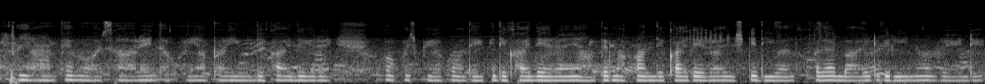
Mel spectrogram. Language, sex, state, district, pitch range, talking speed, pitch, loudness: Hindi, female, Bihar, Madhepura, 185-195 Hz, 215 wpm, 190 Hz, -21 LUFS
